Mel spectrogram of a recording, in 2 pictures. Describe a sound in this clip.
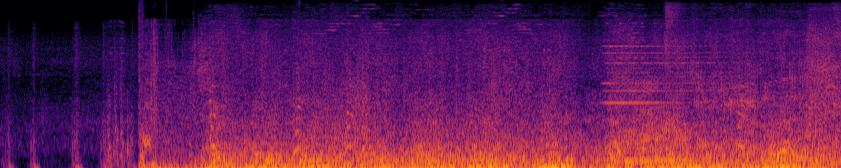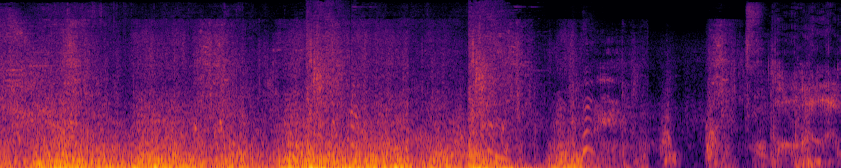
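Loud fighting sounds of blows and magic blasts clash without pause.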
